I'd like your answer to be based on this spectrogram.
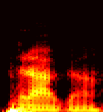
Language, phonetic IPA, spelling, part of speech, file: Polish, [ˈpraɡa], Praga, proper noun, Pl-Praga.ogg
